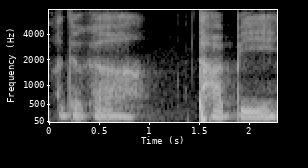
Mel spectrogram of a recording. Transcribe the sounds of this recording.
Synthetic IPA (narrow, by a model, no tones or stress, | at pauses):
ad̪uɡa | t̪ʰabi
